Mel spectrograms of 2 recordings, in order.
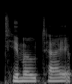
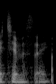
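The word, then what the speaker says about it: Timothée: You know it's pronounced Timotei, apparently. – Is it? – But you can also say Timothy. – I say Timothy. That's fine. – I've never heard it pronounced Timothy. – Oh. Apparently it's French.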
